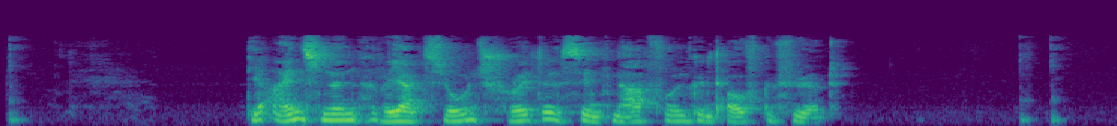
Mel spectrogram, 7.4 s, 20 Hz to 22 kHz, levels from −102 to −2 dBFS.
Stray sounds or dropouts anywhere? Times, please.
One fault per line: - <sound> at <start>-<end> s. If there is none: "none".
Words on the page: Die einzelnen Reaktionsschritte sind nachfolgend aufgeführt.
none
